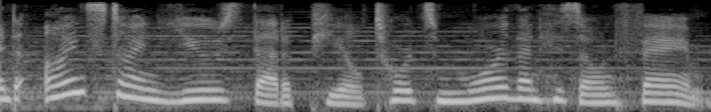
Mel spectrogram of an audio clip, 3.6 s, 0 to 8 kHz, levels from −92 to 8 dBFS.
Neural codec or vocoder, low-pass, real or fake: none; 7.2 kHz; real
